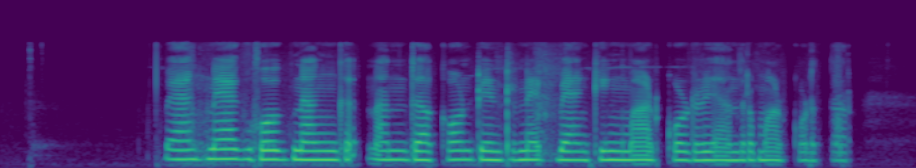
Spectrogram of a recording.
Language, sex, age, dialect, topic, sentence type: Kannada, female, 25-30, Northeastern, banking, statement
